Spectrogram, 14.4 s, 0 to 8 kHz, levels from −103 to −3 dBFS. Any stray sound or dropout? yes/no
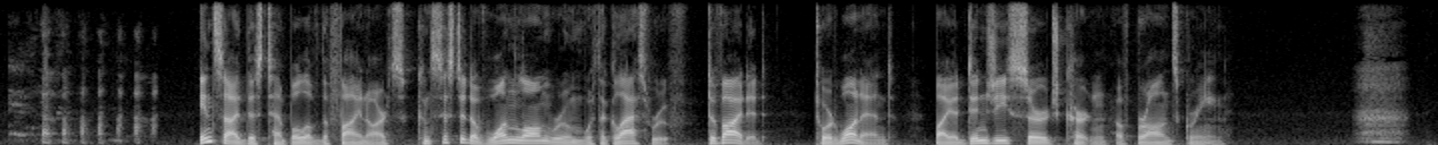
yes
